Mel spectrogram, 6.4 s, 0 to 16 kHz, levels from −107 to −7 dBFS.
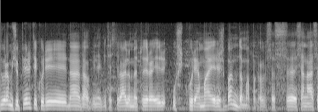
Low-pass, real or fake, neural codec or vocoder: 7.2 kHz; real; none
